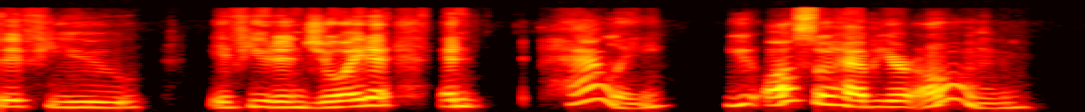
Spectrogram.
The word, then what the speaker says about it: Hallie: So it's like Hallie, like from the Parent Trap, and then, like.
